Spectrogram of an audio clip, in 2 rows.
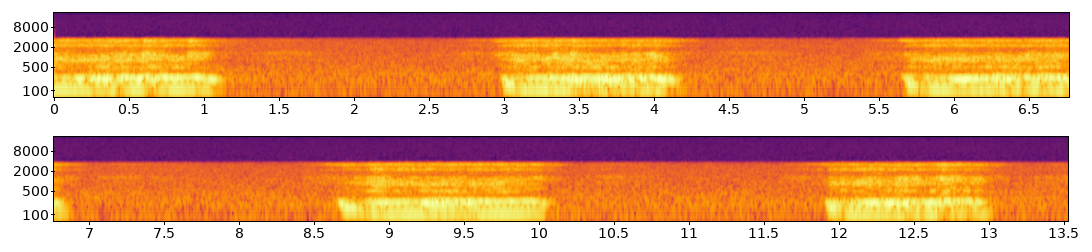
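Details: Sleeping dog snoring: steady, rhythmic rough snores about 20 a minute with quiet gaps between breaths.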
